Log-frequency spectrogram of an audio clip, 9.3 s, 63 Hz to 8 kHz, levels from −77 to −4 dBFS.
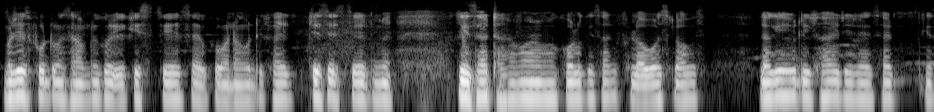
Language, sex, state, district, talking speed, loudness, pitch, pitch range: Hindi, male, Madhya Pradesh, Umaria, 185 wpm, -20 LUFS, 115 Hz, 110-120 Hz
